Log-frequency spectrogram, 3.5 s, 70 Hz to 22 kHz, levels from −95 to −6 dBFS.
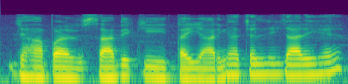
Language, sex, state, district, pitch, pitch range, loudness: Hindi, male, Bihar, Patna, 120 Hz, 110-135 Hz, -14 LUFS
